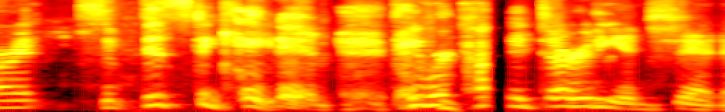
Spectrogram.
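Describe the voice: A fairly slow pace, big pitch swings and a slightly husky edge. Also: woman, medium pitch for a woman.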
